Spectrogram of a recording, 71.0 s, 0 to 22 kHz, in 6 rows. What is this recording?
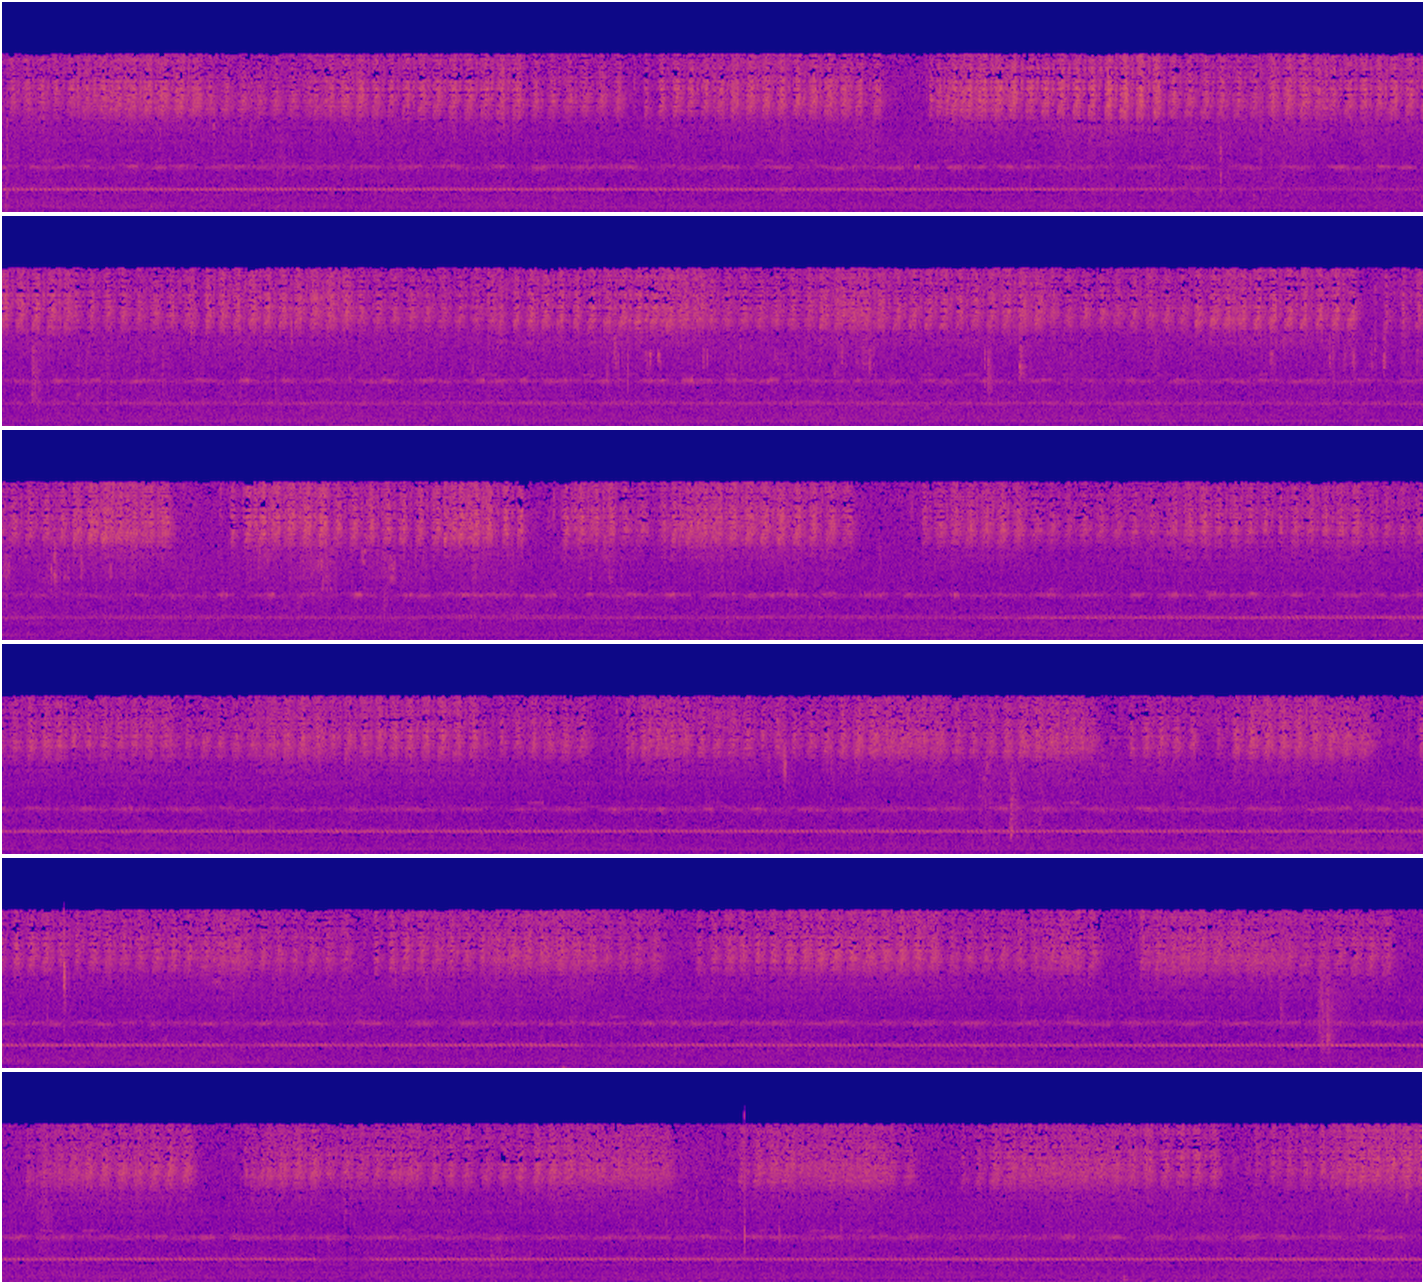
Edge of forest on a windy night. Some rustling leaves, insects and crickets.
Rode M3 > Marantz PMD661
